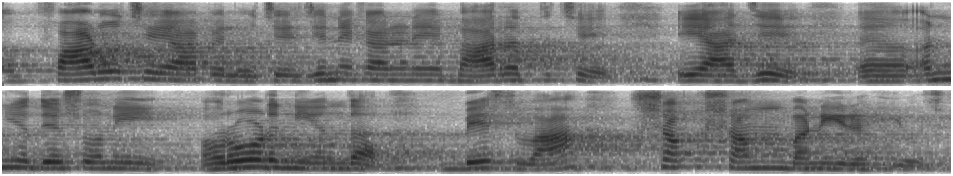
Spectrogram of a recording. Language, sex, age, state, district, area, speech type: Gujarati, female, 45-60, Gujarat, Amreli, urban, spontaneous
